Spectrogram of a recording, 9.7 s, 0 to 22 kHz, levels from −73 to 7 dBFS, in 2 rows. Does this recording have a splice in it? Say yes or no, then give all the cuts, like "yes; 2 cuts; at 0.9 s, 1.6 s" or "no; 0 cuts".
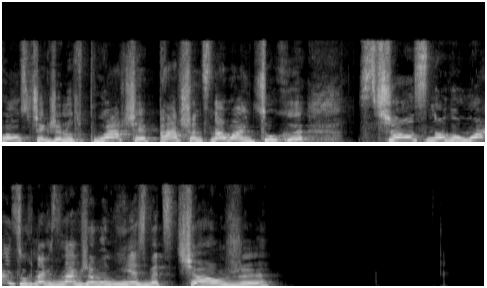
no; 0 cuts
